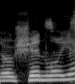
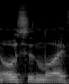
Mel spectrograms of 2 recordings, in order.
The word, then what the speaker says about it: Osinloye: to Nigerian roots and determined that the correct pronunciation is Osinloye. So as originally, I, I certainly and my Nigerian family cleared that up for us. So we were saying Osinloye for the first time, years of my life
